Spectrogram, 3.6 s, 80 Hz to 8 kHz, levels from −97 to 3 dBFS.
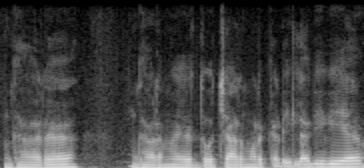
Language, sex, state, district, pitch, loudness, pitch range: Hindi, male, Bihar, Muzaffarpur, 125 Hz, -15 LUFS, 125-140 Hz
